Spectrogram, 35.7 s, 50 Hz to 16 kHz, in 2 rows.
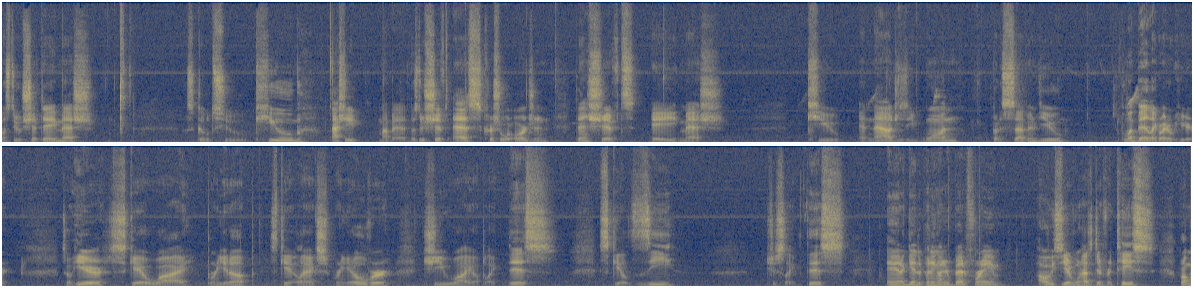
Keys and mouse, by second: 1.7 shift+a, 5.6 x, 6.7 shift+s, 9.7 shift+a, 13.2 g, 13.4 z, 13.7 KP_1, 14.1 click, 14.9 KP_7, 16.3 g, 18.8 click, 19.5 s, 20.0 y, 21.3 click, 21.7 s, 21.9 x, 23.3 click, 23.9 g, 24.2 y, 25.2 click, 26.8 s, 27.0 z, 29.6 click.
